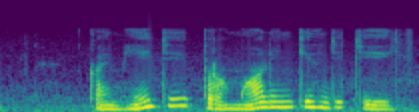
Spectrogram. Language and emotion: Russian, neutral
